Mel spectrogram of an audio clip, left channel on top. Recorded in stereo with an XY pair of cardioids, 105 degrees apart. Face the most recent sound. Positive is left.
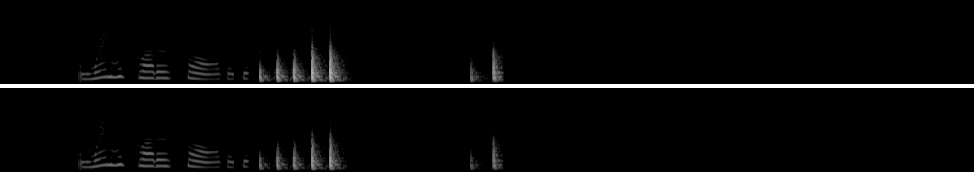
turn(degrees=50)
